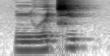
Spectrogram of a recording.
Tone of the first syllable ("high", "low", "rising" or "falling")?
rising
